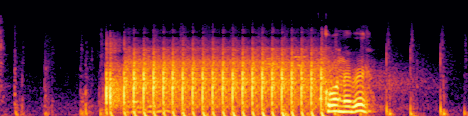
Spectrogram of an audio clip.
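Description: An automatic rifle fires a long rapid burst.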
